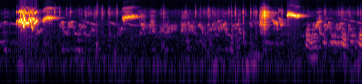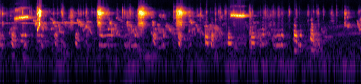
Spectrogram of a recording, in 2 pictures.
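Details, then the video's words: Budgies feeding on strawberries; lively warbling chatter with clicks, short whistles and sharp chirps throughout, several louder peaks in the second half. "Budgies Sounds while eating Strawberries"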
